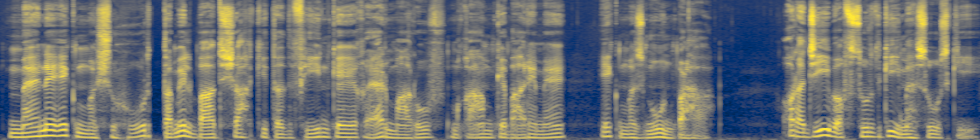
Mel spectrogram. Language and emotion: Urdu, sad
